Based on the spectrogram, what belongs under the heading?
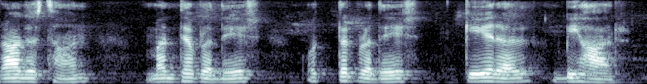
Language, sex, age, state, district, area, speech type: Hindi, male, 18-30, Rajasthan, Jaipur, urban, spontaneous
